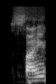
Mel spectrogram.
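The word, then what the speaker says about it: psi: जैसा बनता है ना साइ बोलते इसको क्या बोलते हैं साइ नहीं प एस आई प साइलेंट है ठीक है देखो य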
